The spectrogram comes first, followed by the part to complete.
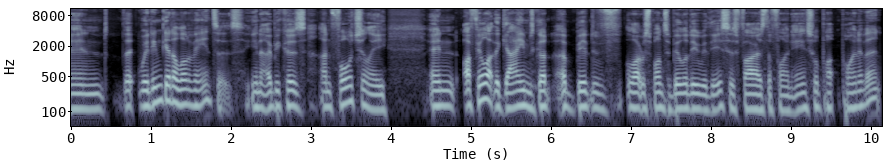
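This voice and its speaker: A man with a medium-pitched, dark, mellow voice talks at a fairly quick pace with ordinary pitch variation, in a very clean recording with a silent background. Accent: Australian. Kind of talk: casual interview.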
